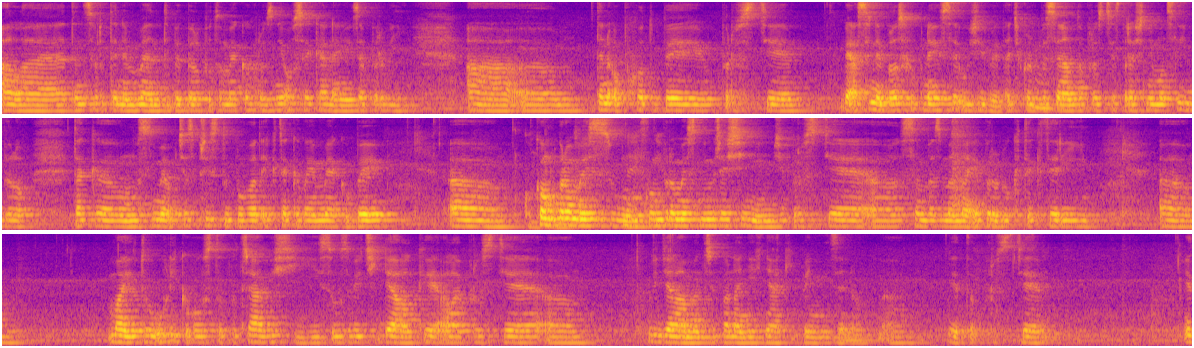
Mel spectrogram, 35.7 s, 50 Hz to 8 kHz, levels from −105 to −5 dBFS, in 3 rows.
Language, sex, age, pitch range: Czech, female, 30-49, 150-160 Hz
